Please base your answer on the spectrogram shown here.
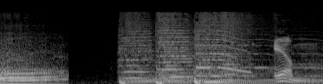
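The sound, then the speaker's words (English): A stock race car's engine leaves the pit after refuelling during a 1990 NASCAR Winston Cup road race at Watkins Glen. A steady engine roar cuts out briefly, then returns louder as the car revs, with sharp pitch sweeps near the end. “Side service complete. Second can of Sunoco fuel in. He's down and away.”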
